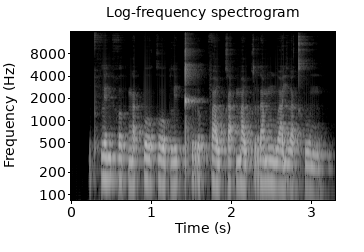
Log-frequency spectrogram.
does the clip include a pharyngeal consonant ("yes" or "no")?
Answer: no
